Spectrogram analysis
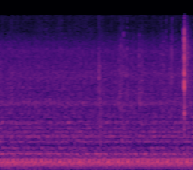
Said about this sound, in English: Kill the engine.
